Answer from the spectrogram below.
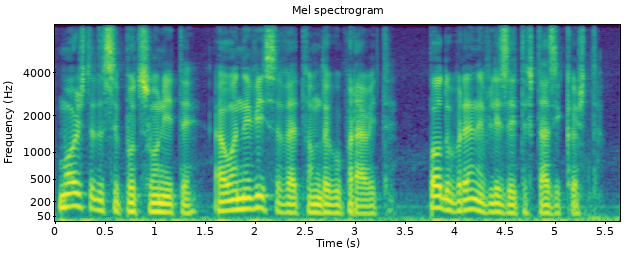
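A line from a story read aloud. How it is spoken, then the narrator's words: Sad girl's reply. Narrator (Bulgarian): отвърнал момичето с тъжен глас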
